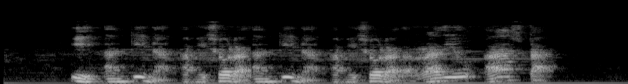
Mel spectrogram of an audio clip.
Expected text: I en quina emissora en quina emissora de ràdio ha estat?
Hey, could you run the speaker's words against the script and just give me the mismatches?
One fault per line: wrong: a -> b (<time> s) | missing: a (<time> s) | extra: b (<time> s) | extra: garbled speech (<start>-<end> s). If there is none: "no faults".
no faults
